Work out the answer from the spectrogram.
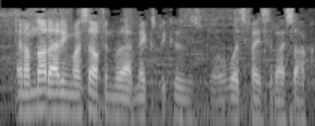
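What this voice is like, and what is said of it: Australian accent. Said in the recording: “Add the Aussie accent”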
